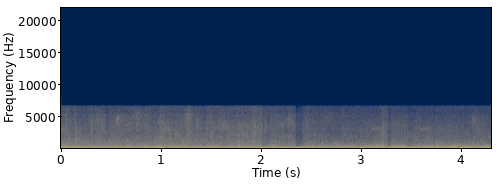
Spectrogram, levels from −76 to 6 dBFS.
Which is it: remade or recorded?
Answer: remade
